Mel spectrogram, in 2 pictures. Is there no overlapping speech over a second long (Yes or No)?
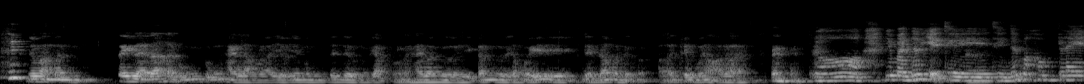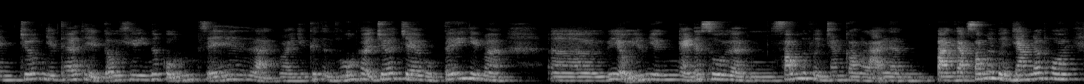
Yes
